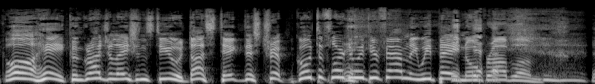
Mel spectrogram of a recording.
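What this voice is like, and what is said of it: Poor put-on German accent. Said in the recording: “my German accent is pretty horrible”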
